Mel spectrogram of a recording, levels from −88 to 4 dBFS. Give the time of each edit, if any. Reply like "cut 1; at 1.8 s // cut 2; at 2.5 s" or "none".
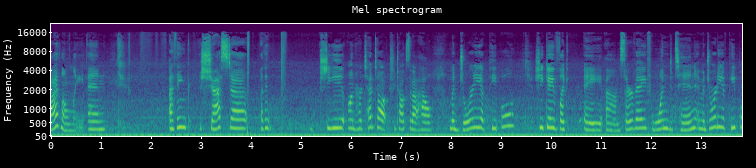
cut 1; at 12.0 s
